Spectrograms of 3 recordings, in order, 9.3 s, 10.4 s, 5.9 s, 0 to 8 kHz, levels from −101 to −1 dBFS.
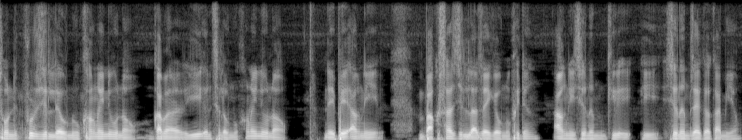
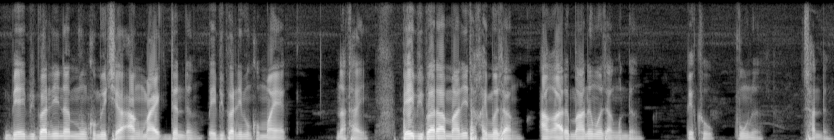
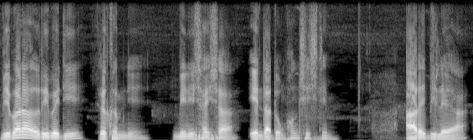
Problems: constant background noise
